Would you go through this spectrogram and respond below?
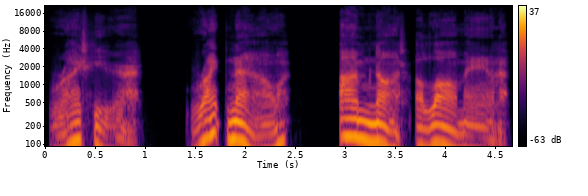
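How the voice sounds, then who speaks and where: An actor playing a steady, probing renegade space marshal, protective and dryly teasing, speaking in a measured, coaxing way in audiobook drama dialogue. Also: male voice, on the low side, no room sound, studio quality.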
